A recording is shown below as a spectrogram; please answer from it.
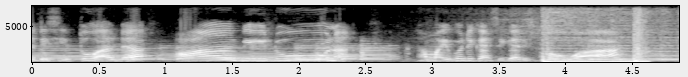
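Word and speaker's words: عَابِدُونَ: Itu ada dhammah menghadapi waw sukun. Kita hukumi sebagai mad tabi'i. Mad tabi'i ini dibacanya panjang 2 harokat. Jadi abiduna, 2 ketukan ya, atau 2 harokat.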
